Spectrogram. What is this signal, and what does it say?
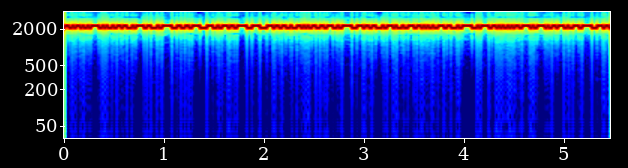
RTTY, about 50 baud. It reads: DEFLECTION TO PRINT CHARACTERS AT
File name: fsk170-50B / teletype-corp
